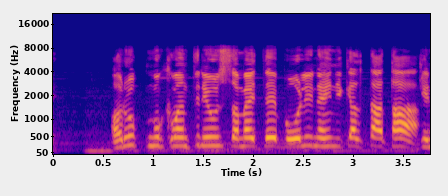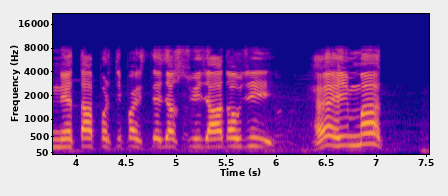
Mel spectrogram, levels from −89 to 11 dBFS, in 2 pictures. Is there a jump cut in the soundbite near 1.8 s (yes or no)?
no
